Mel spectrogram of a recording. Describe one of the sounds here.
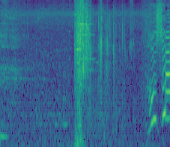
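A blade stabs into flesh with a sharp thud.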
